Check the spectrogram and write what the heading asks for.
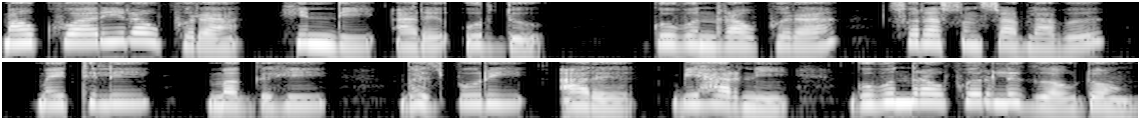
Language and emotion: Bodo, neutral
